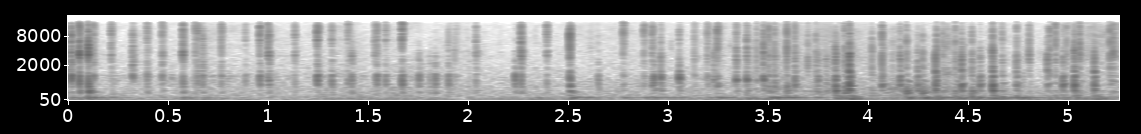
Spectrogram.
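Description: Long fingernails of both hands tap rapidly on the hollow plastic airbag cover at the center of a car steering wheel. About 37 quick, sharp, bright clicks come in an uneven patter, each dying away almost instantly. The sound stays light and quiet with little low end.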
